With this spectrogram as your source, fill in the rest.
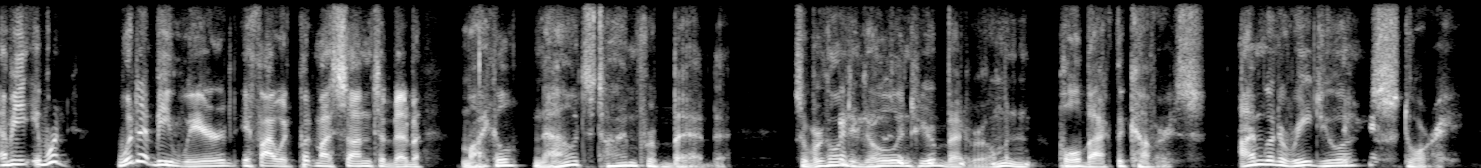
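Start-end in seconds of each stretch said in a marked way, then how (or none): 3.1-10.9 deep, put-on on-air radio announcer voice. On the radio, demonstrating putting his son to bed in a put-on radio voice. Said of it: "we all put on a little bit".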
